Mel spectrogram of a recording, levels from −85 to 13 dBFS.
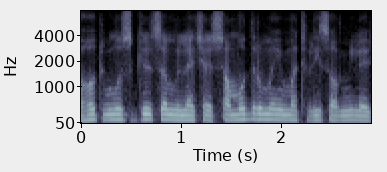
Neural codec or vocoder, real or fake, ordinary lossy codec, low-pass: codec, 16 kHz, 0.8 kbps, ZipCodec; fake; none; none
